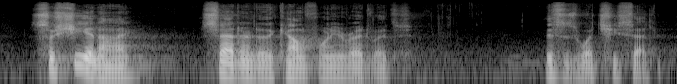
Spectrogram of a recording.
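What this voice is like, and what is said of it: Usual voice. Nothing is said of it.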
